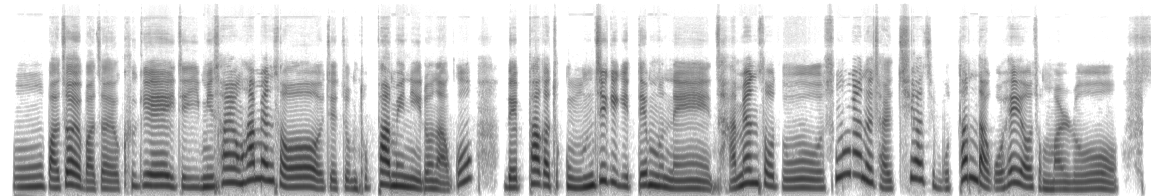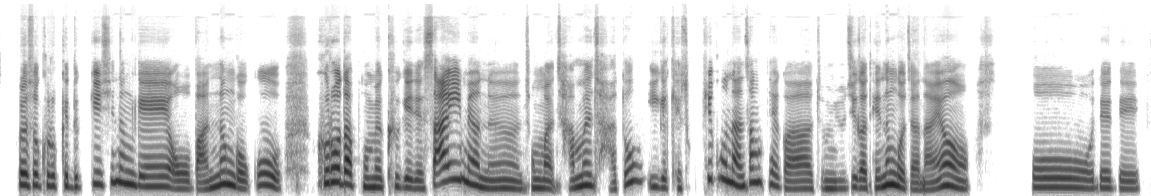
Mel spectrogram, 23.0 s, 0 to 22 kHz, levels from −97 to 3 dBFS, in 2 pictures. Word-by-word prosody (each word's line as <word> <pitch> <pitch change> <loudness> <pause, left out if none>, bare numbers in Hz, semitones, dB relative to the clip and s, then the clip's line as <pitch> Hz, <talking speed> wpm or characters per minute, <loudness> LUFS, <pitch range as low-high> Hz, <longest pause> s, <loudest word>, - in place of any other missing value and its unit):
어. 195 +2 -2
맞아요. 210 +5 +3
맞아요. 155 -2 -4
그게 220 +1 +2
이제 195 -1 -4
이미 190 +1 0
사용하면서 270 - +3
이제 160 +1 -6
좀 160 0 -6
도파민이 205 +2 +4
일어나고 165 - -2 0.3
뇌파가 205 +6 +2
쪼끔 200 -6 -3
움직이기 225 - +3
때문에 165 -9 0
자면서도 180 -6 -1
숙면을 410 - +1
잘 160 -10 -5
취하지 340 - -2
못한다고 170 - +1
해요 250 -8 +1
정말로. 145 -2 -5 0.5
그래서 230 -1 +3
그렇게 215 -1 -3
느끼시는 245 +7 0
게 205 -1 0
어 155 0 -2
맞는 195 - +3
거고 200 +2 -1 0.3
그러다 270 0 +5
보면 190 -5 0
그게 190 -3 -3
이제 165 -1 -3
쌓이면은 175 - +1
정말 170 -3 -1
잠을 200 +7 +1
자도 255 - -5
이게 195 -7 -4
계속 165 -1 -12
피곤한 335 - +2
상태가 195 - -2
좀 160 0 -5
유지가 170 +3 -3
되는 220 +7 +5
거잖아요. 165 +3 0 0.6
어 185 -2 -1
네네. 160 -3 -6
195 Hz, 310 characters per minute, -22 LUFS, 165-240 Hz, 0.6 s, 그러다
